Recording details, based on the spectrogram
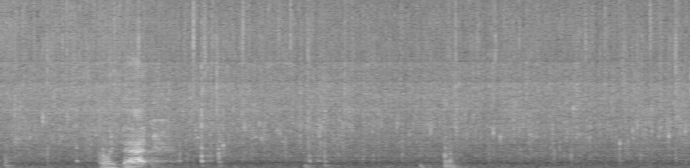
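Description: Scallops sear in hot oil in a pan with a low, steady sizzle and a brief stir or clatter. A voice says a couple of words over the cooking.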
